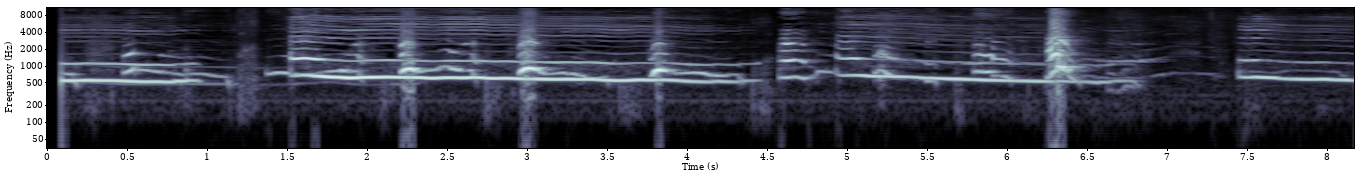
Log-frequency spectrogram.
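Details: Border Terriers, several pet dogs, howling while singing along with their owner: long sustained tonal howls with rich harmonics, wavering and sliding in pitch, in overlapping bouts separated by brief pauses and sharp yips.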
